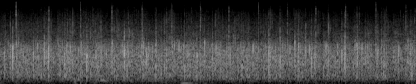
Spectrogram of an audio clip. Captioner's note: audience clapping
